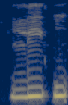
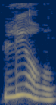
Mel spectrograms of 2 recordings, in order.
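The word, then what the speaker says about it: liu: 리우 아니고 리어 해야 돼요.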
